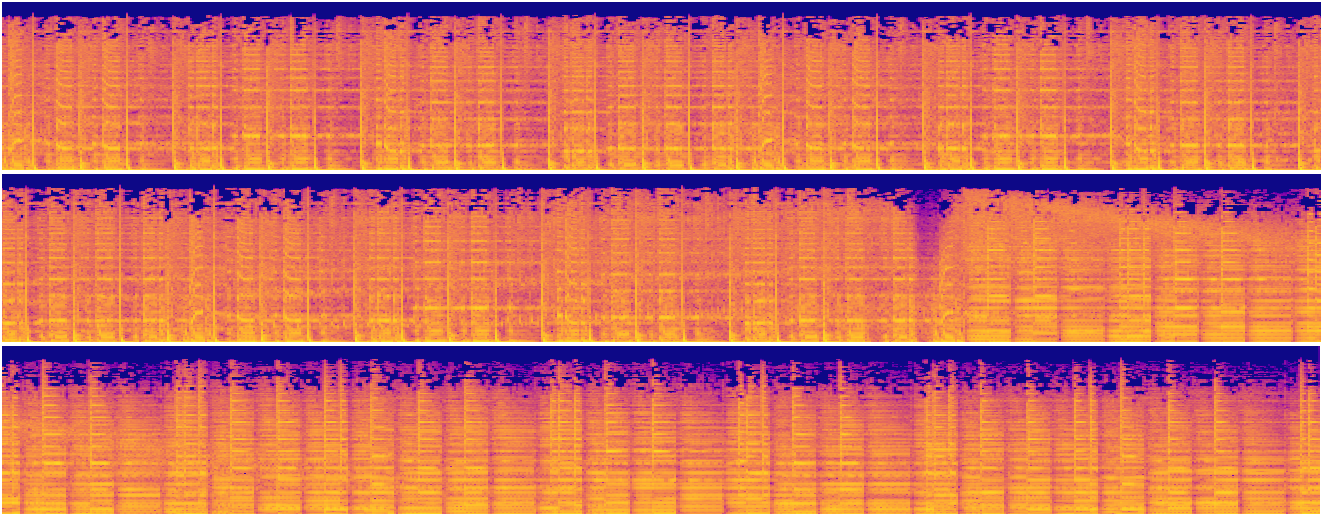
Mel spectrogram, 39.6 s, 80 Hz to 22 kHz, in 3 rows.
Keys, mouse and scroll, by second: 0.5-1.3 scroll down 5, 1.5-2.1 scroll up 4, 2.8-3.8 scroll down 6, 3.8 alt+z, 4.7 click, 4.8 scroll down 1, 5.1-5.6 shift+middle drag, 5.6-6.0 scroll up 1, 6.0 scroll down 2, 6.1-6.9 middle drag, 6.9-7.5 scroll up 8, 7.7-8.8 shift+middle drag, 8.8-9.2 scroll down 1, 9.2 click, 9.3-9.8 middle drag, 9.8 scroll down 2, 9.9-10.3 shift+middle drag, 10.3-11.1 scroll up 1, 11.1 click, 11.5 scroll down 1, 11.6 middle click, 12.1 drag, 12.6 shift+drag, 13.0 shift+drag, 13.3 shift+click, 13.6 shift+drag, 13.9-14.6 shift+middle drag, 14.6 shift+drag, 15.1 shift+drag, 15.4 shift+drag, 15.6 shift+middle click, 15.9 scroll up 2, 16.1-16.5 middle drag, 16.5 shift+drag, 16.8 shift+click, 17.1 shift+click, 17.4 shift+click, 17.8 middle drag, 18.0 scroll up 1, 18.2-18.8 shift+middle drag, 18.8 s, 20.3-20.8 middle drag, 20.8 click, 21.1-21.5 scroll down 6, 21.5-22.9 middle drag, 22.9 KP_1, 23.1-23.5 scroll up 1, 23.6 click, 24.4 click, 24.7 click, 25.2 click, 26.1 click, 26.9 click, 28.0 drag, 28.9 shift+middle click, 29.1 scroll up 3, 29.4 shift+drag, 29.8 shift+drag, 30.0 shift+drag, 30.3 shift+click, 30.5-31.3 scroll down 4, 30.6-30.9 shift+middle drag, 31.3 g, 32.2 ctrl+j, 32.8 click, 33.6 click, 34.3 click, 35.1 click, 35.6 click, 36.7 click, 37.5 drag, 37.8-38.2 scroll up 1, 38.2 click, 38.9 click, 39.3 drag.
